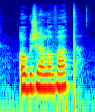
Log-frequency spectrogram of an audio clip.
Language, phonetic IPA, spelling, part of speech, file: Czech, [ˈobʒalovat], obžalovat, verb, Cs-obžalovat.ogg
- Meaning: to accuse, charge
